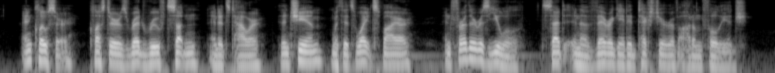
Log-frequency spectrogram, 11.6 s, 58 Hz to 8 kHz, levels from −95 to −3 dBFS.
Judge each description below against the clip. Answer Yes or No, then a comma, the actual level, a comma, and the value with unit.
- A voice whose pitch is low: Yes, low, 105 Hz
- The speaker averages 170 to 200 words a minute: No, average, 140 wpm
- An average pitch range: Yes, average, 3.3 semitones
